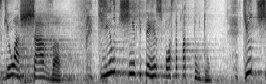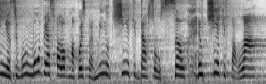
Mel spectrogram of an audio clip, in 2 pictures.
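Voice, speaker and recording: A woman pastor with a Brazilian Portuguese accent, preaching a sermon with bursts of emphasis and playful asides. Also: high-pitched. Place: church. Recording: long reverb of a church hall.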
